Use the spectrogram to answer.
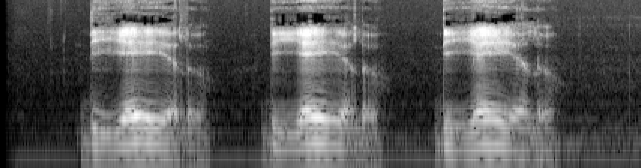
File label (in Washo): Diyeyelu, Washoe Language; (grinding rock creek, also called Burke Creek, Rabe Meadow area)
